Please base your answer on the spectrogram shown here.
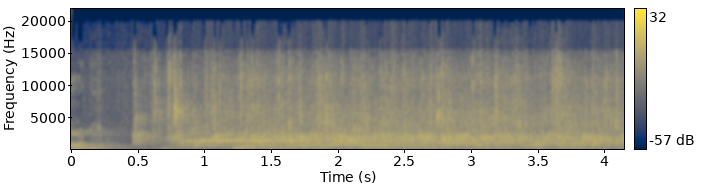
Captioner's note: applause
